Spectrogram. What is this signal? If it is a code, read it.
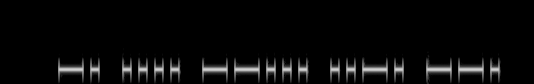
Morse code, heard as a keyed tone, about 15 wpm, 700 Hz. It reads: NH7FG
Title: USA Call Signs - 5 Characters - Repeated 2x - 15wpm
